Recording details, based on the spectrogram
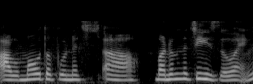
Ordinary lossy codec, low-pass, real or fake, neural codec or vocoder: none; none; fake; codec, 16 kHz, 4.8 kbps, FACodec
